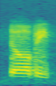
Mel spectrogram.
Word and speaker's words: Derby: a wonderful managership in Derby the main story darby pronounced Derby yeah yeah Brown Derby spell Derby yeah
